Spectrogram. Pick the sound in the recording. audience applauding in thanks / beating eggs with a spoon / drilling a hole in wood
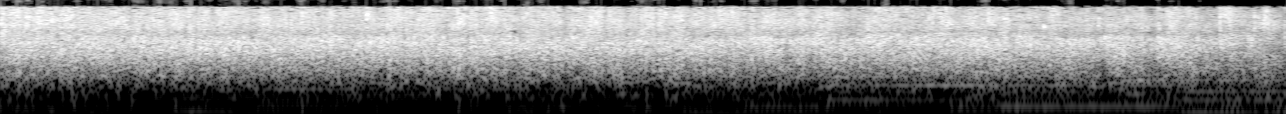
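audience applauding in thanks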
